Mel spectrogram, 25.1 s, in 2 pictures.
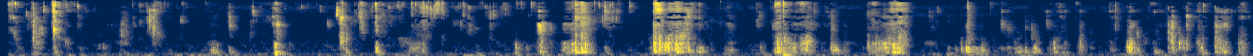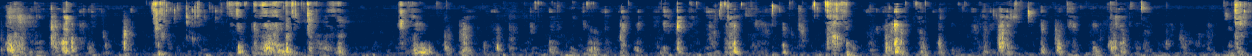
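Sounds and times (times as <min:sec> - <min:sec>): wet chewing: 0:00.1 - 0:25.0.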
